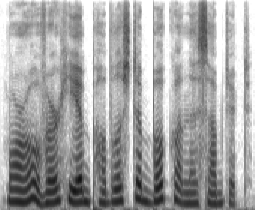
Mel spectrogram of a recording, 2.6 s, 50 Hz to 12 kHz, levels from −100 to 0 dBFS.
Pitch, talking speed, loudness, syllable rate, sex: 185 Hz, 210 wpm, -17 LUFS, 5.9 syllables/s, female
